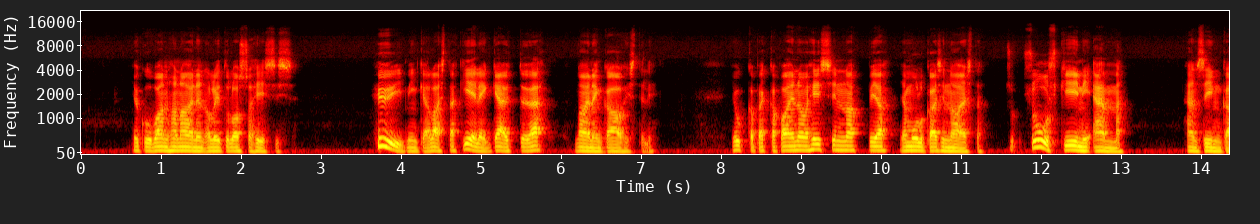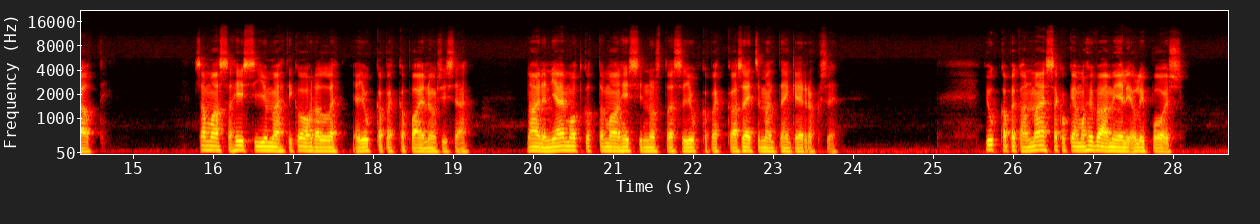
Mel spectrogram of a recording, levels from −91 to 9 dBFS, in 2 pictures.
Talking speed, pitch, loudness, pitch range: 95 wpm, 100 Hz, -21 LUFS, 95-110 Hz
